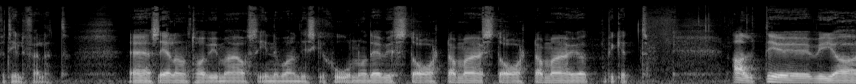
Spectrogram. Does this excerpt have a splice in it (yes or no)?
yes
